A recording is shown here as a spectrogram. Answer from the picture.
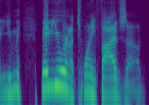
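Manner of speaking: ordinary talk, nothing marked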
